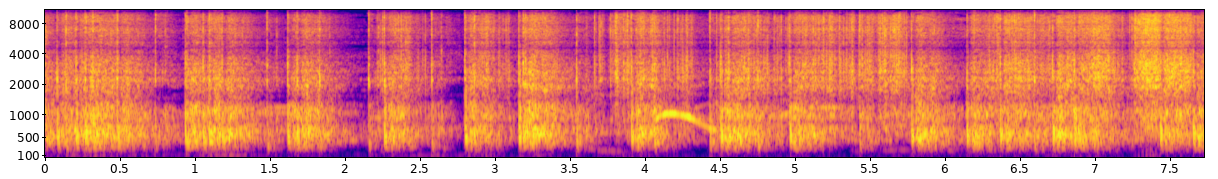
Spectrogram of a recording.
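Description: Firework battery (cake) firing overhead: a dense, continuous crackle of many small reports and sharp pops as the aerial shells burst one after another.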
